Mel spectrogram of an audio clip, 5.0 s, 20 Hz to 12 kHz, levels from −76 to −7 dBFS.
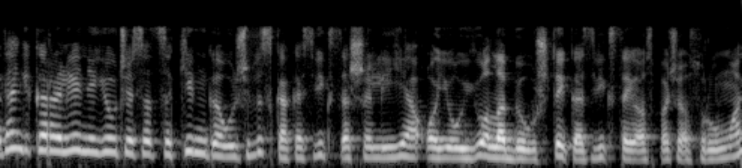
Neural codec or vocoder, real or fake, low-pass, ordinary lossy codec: none; real; 7.2 kHz; MP3, 96 kbps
